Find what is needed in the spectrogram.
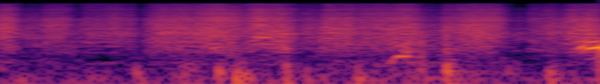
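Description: Trampoline mat being bounced, with a steady rubbing, rustling hiss and scattered soft thumps as a yoga ball is launched off it.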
